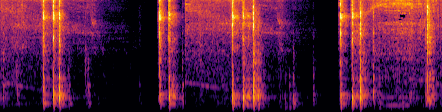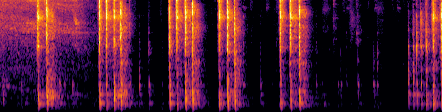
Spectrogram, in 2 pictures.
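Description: A wooden mallet strikes a chisel cutting into wood.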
